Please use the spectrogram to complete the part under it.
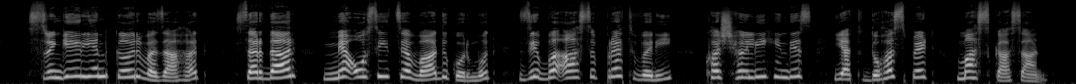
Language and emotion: Kashmiri, neutral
